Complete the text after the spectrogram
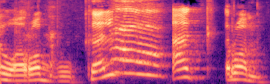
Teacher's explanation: یہ کاف باریک ہے اور کلکلا نہیں کریں گے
